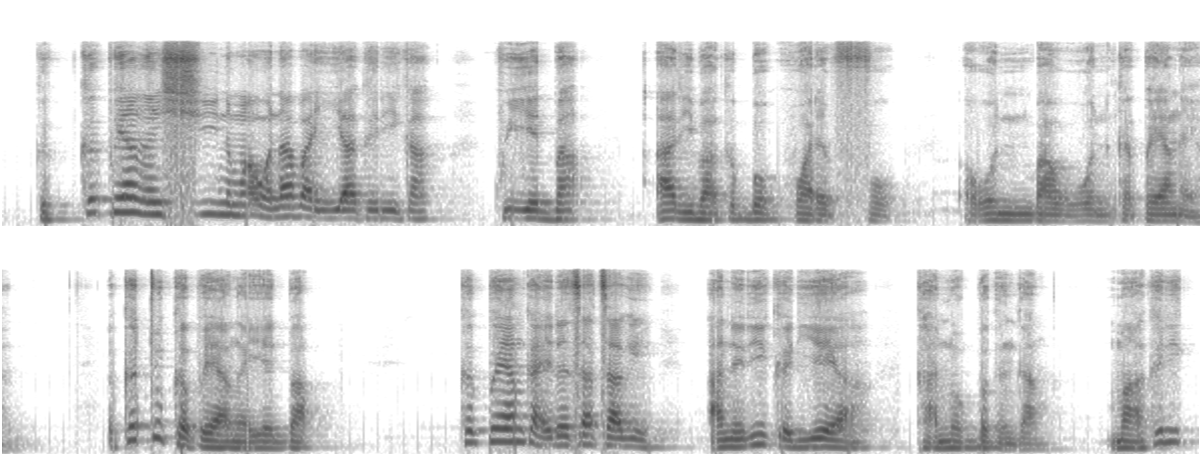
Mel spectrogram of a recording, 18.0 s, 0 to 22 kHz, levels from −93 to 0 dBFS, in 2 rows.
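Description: Throughout the speech, 4-bit ADPCM compression stores each sample as a coarse step from a prediction. The quantising error rides on the level as a gritty hiss over louder passages, nothing is heard above 10.6 kHz, and the damage fits a rate near 89 kbps.

From 0.33 s to 17.84 s, periodic USB or driver dropouts stall the audio path every 0.5 s. Each time, around 10 ms of signal is lost and replaced by silence, about forty times in all, heard as a steady clock of small ticks through the speech.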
